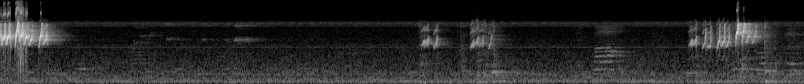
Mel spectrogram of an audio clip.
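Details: Flameback in an excited state calling at night with nyerecet rattles: a strong buzzy burst at the start, long silence, a few short chips, then another loud rattle near the end.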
